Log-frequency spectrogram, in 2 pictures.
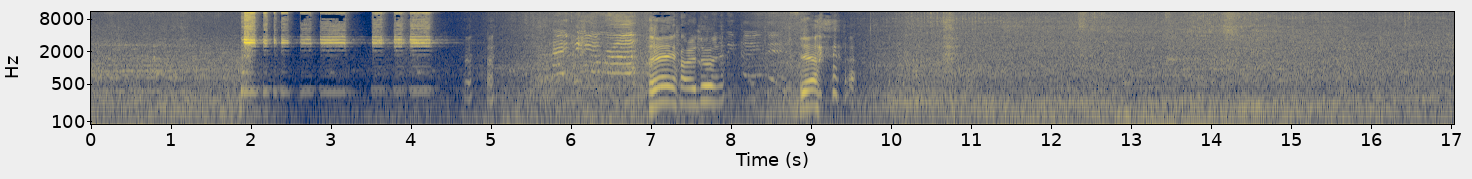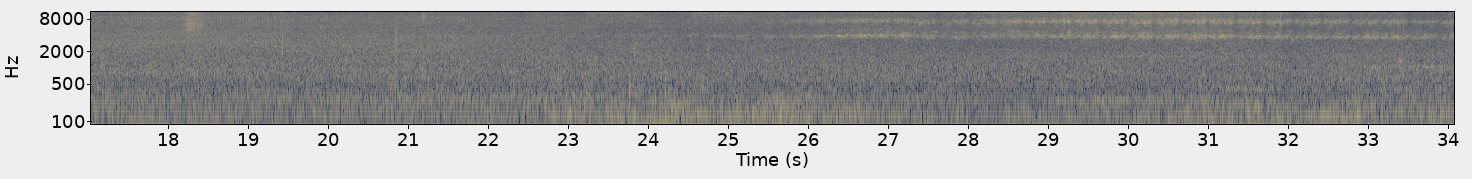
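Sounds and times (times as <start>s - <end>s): passing cars: 0.0s - 34.0s.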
